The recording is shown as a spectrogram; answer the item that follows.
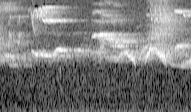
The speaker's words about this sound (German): Das Vogelgezwitscher. Bei uns allerdings wird das Vogelgezwitscher immer leiser, immer ruhiger und vor allem weniger vielfältig.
